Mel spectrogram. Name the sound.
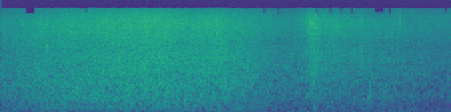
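ocean waves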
